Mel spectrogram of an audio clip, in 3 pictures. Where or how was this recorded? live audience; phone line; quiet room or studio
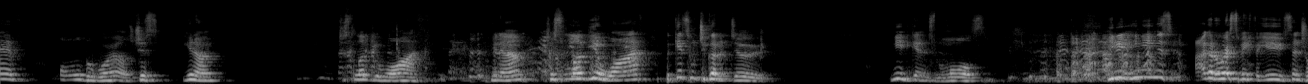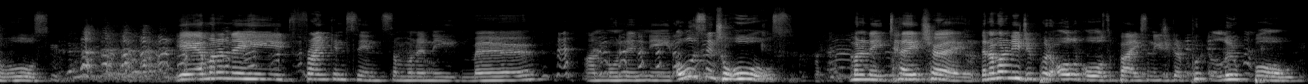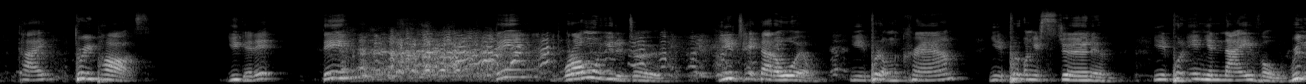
live audience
